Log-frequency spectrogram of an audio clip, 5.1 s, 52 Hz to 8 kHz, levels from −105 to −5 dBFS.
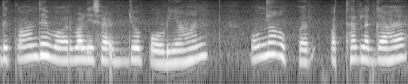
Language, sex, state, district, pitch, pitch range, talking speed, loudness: Punjabi, male, Punjab, Kapurthala, 230 Hz, 215-240 Hz, 150 wpm, -15 LUFS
